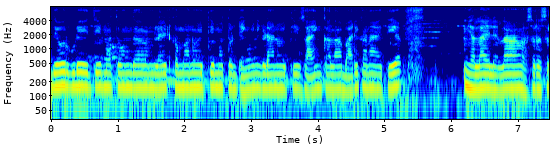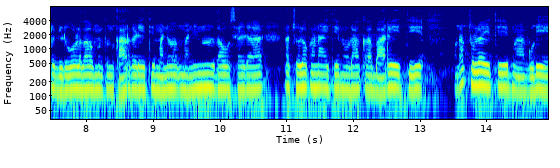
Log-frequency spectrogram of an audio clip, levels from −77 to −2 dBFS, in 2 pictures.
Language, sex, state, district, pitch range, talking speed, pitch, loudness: Kannada, male, Karnataka, Belgaum, 140-150 Hz, 150 wpm, 145 Hz, -36 LUFS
